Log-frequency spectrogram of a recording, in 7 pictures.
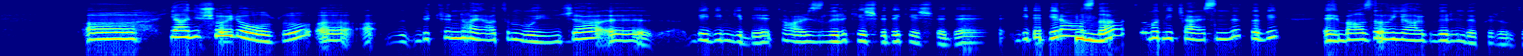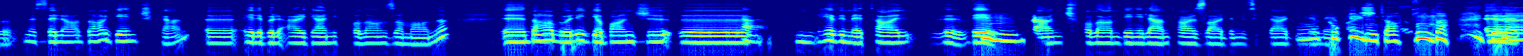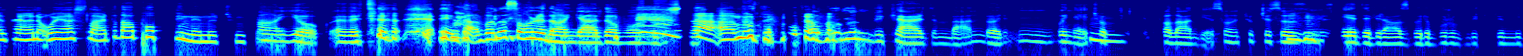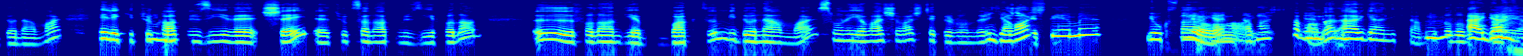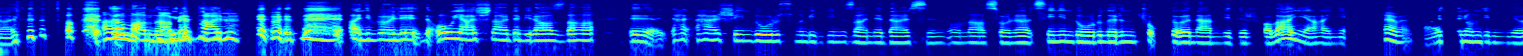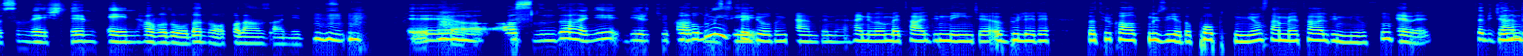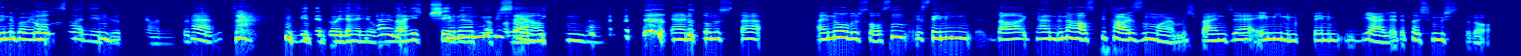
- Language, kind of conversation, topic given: Turkish, podcast, Müzik zevkini en çok kim etkiledi: ailen mi, arkadaşların mı?
- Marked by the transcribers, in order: drawn out: "Ah"; other background noise; laughing while speaking: "aslında"; laughing while speaking: "Evet"; giggle; laughing while speaking: "anladım. Tamam"; disgusted: "ı"; laughing while speaking: "Ergenlik"; laughing while speaking: "Ta"; laughing while speaking: "metal"; laughing while speaking: "evet"; chuckle; laughing while speaking: "Anl"; unintelligible speech; chuckle; laughing while speaking: "diye"; laugh; unintelligible speech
